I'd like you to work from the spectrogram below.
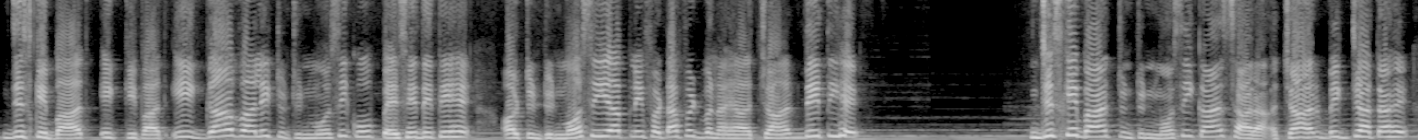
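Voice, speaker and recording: A woman's voice: sits high, slow pace, soft background music. A woman narrating a cartoon story in plain storytelling manner.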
